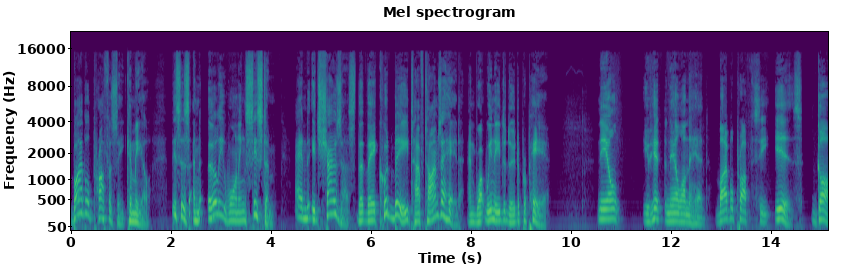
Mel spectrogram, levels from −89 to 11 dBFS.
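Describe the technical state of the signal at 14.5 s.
At 14.5 s the speech signal is intact, with no dropout, clipping, distortion or other fault audible at that point.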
